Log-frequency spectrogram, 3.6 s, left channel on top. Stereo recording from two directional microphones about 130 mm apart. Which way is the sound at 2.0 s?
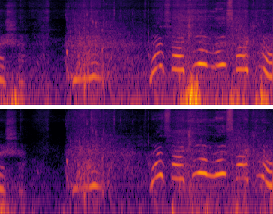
25° right (ahead or behind).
